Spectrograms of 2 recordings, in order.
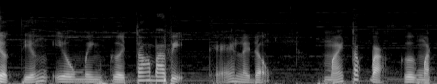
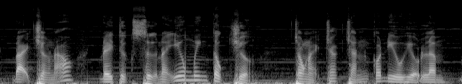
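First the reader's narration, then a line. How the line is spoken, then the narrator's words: Old man's cold shout. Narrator (Vietnamese): Lão giả quát lạnh nói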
